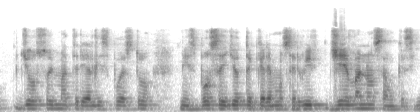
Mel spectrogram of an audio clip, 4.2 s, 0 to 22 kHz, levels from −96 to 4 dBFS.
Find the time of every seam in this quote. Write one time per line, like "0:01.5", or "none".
none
